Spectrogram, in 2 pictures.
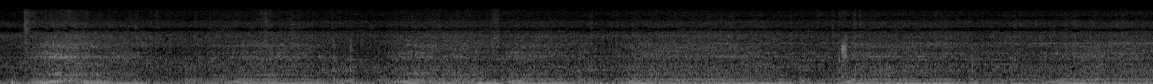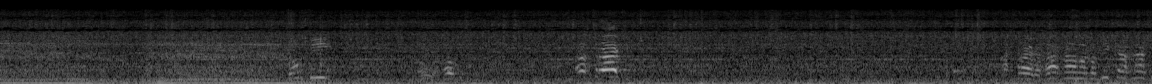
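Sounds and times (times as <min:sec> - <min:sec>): engine running at low revs: 0:00.0 - 0:23.0.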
